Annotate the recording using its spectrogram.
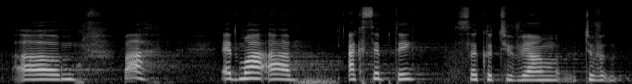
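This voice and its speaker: A woman with a non-native accent and a fairly high pitch, at a very slow pace with long, frequent pauses. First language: not French (speaking French). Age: 30s. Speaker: faith witness. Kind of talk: testimony. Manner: halting.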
